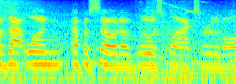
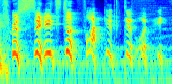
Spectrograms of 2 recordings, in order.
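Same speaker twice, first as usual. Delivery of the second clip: usual speaking voice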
